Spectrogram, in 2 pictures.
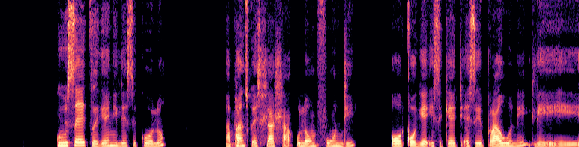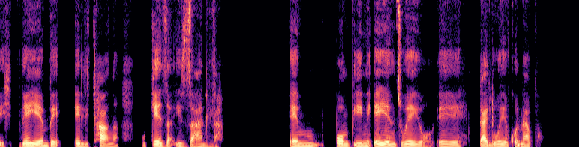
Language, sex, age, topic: North Ndebele, female, 25-35, health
